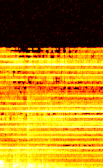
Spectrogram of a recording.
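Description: Near silence, with a faint steady whine at several fixed pitches from the running high-voltage power supply built on ignition coils that drives the e-beam tube.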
